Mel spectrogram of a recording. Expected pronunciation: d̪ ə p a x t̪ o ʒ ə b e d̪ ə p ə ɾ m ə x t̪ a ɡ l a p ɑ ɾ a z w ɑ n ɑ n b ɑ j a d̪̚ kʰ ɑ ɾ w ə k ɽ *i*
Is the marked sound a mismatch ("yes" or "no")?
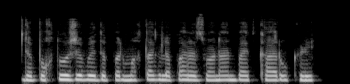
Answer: no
